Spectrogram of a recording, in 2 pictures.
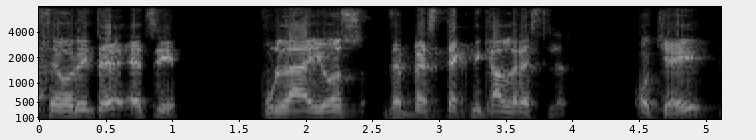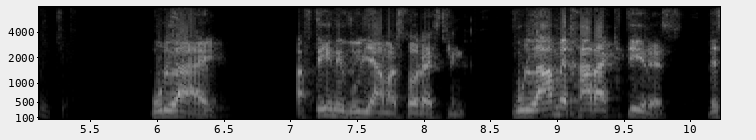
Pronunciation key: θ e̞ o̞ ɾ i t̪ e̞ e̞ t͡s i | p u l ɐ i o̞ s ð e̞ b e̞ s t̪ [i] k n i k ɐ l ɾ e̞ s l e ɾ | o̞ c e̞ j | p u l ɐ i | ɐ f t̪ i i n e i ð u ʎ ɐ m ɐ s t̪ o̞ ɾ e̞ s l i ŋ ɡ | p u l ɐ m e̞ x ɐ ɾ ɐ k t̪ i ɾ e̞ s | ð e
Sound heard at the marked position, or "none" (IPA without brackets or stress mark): e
